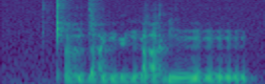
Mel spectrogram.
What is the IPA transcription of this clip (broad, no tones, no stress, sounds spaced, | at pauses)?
tʼ ã d a ŋ y ŋ a ɡ ũː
